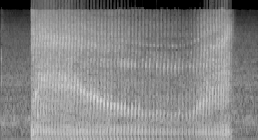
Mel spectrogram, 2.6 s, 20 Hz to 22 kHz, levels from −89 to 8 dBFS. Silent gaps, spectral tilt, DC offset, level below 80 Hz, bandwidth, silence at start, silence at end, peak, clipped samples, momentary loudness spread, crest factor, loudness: none; -1 dB/octave; under 0.1%; -28 dBFS; over 20 kHz; 0 s; 0 s; 0 dBFS; 2%; 11 LU; 10 dB; -6 LUFS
